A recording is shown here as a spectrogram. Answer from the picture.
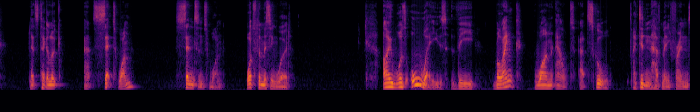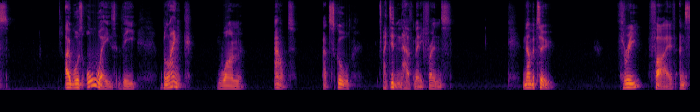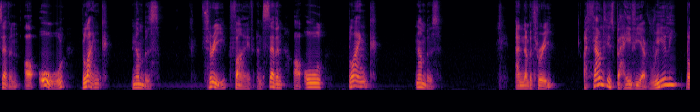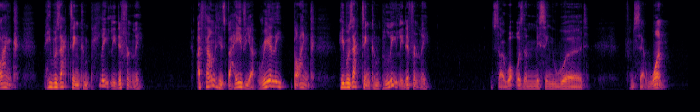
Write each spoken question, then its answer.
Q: So what was the missing word from set one?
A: So the missing word from set one is odd.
